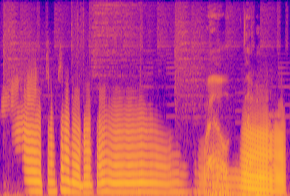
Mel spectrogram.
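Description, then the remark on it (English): A voice imitates a trombone-like, buzzy brass sound: a few short stuttered blasts, then one long sustained tone that wavers and slides, ending in a couple of rougher, raspy fart-like bursts. “That, that, that, was that was somewhere between a trombone and a fart.”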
